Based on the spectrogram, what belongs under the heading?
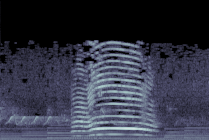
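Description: Male Indian peafowl giving one loud call, a little under a second long, that rises and then falls in pitch, about a second in, over soft background music.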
